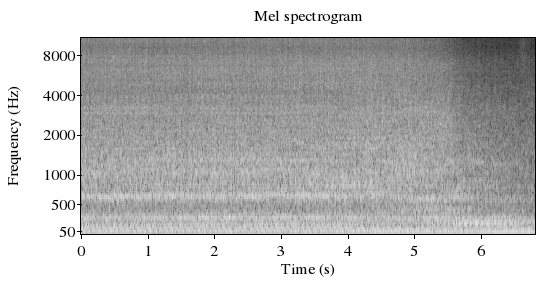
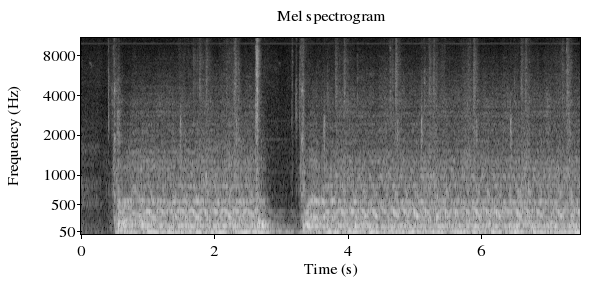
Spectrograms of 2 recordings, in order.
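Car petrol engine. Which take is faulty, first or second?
second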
